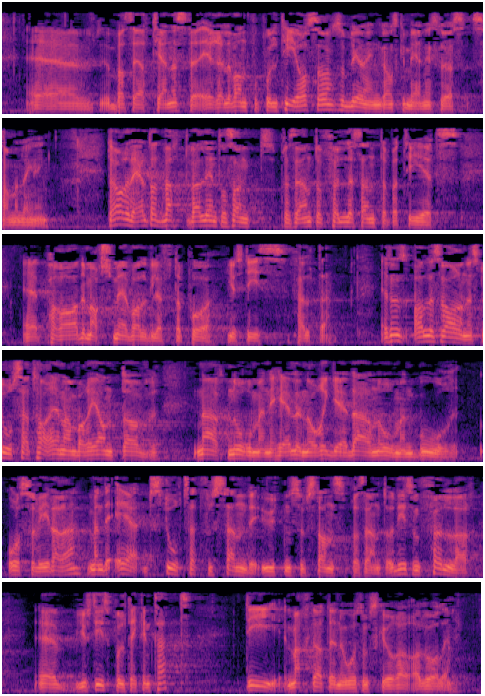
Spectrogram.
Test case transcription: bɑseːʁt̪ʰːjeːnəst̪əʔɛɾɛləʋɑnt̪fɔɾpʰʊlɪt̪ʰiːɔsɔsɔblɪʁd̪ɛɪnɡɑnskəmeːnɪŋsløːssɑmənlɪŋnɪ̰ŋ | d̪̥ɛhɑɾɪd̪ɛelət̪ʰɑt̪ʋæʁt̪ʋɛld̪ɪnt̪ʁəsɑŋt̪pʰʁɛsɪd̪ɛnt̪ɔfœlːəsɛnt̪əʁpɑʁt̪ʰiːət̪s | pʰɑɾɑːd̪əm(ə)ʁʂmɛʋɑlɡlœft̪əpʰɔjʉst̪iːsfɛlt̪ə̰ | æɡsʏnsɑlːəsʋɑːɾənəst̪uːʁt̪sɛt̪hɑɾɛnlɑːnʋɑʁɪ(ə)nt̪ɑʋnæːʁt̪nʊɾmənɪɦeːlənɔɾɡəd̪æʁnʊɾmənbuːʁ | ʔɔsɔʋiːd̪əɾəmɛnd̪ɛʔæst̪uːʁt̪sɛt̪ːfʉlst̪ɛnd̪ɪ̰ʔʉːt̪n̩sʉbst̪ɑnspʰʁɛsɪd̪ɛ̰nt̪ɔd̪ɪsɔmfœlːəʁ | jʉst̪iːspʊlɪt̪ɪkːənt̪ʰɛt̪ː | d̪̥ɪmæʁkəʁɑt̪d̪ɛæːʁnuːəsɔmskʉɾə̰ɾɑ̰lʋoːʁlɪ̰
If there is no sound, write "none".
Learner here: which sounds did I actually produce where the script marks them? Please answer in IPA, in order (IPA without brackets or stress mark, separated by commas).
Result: ɑ, ɑ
